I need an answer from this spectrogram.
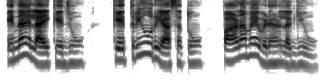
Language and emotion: Sindhi, neutral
